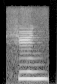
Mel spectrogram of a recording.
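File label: "xun1", Mandarin pinyin syllable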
